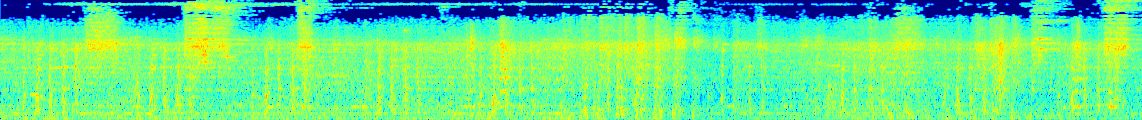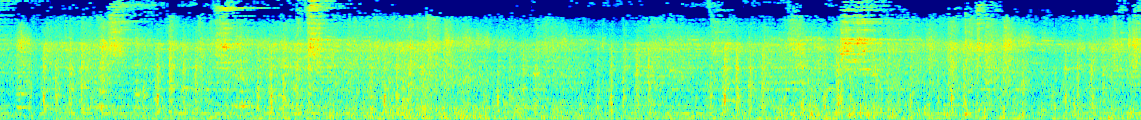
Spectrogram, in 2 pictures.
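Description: Covered hopper cars of a BNSF grain train rolling past close by: a steady, loud rumble and clatter of steel wheels on the rails.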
